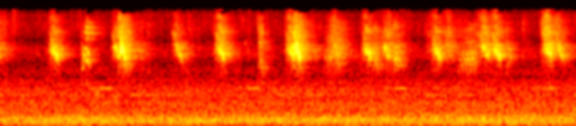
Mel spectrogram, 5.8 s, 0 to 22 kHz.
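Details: Several sparrows gathered to be fed on a rainy day in June 2021; harsh buzzy chirps repeated about every half second, overlapping, above a soft background hiss.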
